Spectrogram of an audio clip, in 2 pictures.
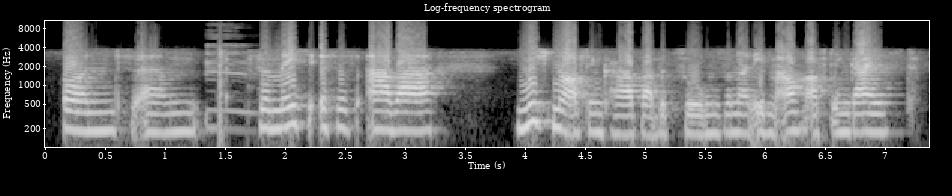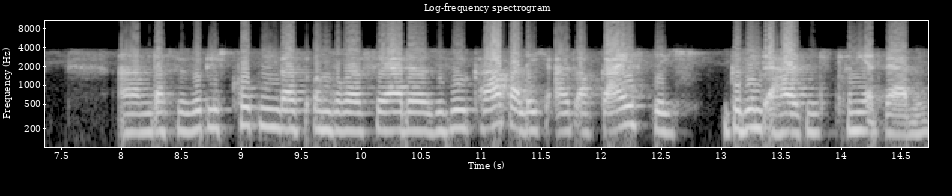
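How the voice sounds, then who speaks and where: Her loudness stays very even as a woman speaks at a medium pitch. The pace is fairly slow and the intonation monotone and flat. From Taunus, Hesse, Germany. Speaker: horse trainer and equine osteopath. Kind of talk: podcast interview. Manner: hesitant with many fillers.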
